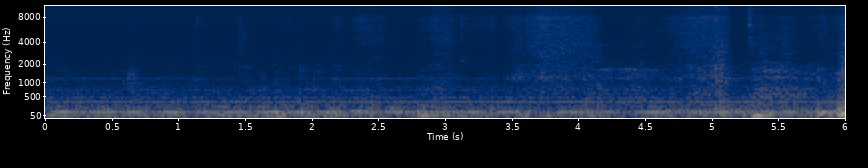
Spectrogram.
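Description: Faint clicks and scrapes of a plastic pry tool pressing a battery connector and its metal retaining clip on a laptop motherboard, with a soft knock near the end as the laptop is handled.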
